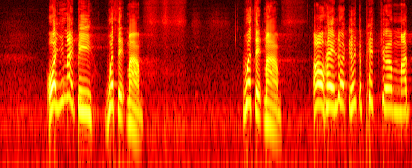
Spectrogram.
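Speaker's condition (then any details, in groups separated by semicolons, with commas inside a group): Deafness; hard time hearing phone callers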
